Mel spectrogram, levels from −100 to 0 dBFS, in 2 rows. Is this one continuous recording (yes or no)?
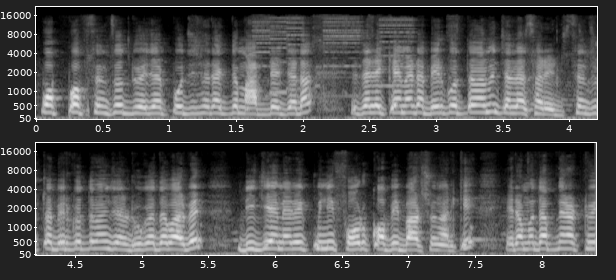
yes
